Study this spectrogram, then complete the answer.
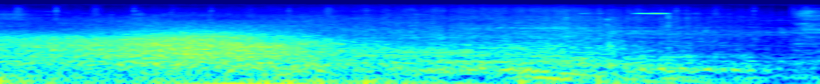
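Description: A car engine hums as a car drives past.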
